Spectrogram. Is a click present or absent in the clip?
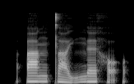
absent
